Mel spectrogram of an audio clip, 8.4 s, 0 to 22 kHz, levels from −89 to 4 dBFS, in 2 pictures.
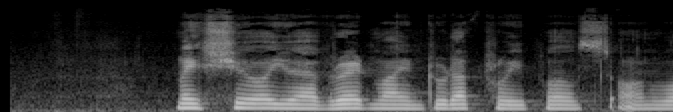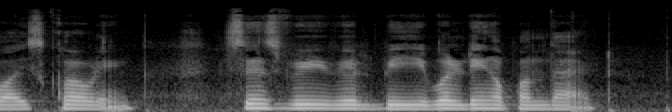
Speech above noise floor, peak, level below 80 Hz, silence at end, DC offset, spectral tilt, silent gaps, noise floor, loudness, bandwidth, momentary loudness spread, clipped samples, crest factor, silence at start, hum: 30 dB; -8 dBFS; -52 dBFS; 0.35 s; under 0.1%; -7 dB/octave; none; -53 dBFS; -24 LUFS; 13 kHz; 8 LU; under 0.1%; 18 dB; 1.1 s; none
